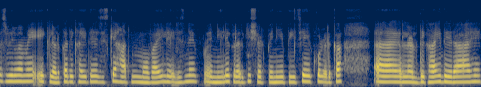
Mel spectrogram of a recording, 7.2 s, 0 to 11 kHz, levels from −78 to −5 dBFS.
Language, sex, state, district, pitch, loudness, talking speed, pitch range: Hindi, female, Uttar Pradesh, Hamirpur, 210 Hz, -18 LUFS, 240 wpm, 205-225 Hz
